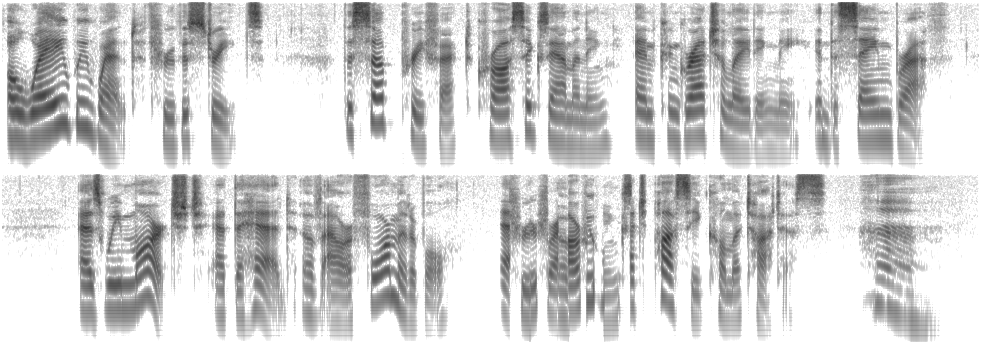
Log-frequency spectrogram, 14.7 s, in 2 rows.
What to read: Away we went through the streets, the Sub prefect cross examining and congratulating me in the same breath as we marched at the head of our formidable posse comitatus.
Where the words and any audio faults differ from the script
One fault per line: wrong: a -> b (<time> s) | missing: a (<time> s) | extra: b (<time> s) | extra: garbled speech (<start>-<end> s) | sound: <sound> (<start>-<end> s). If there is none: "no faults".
extra: garbled speech (11.1-12.2 s)
sound: sigh (13.8-14.4 s)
